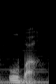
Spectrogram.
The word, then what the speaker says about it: Uibo: Okay, I know you know Miller-Uibo, but it's Uba. That's what they say.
